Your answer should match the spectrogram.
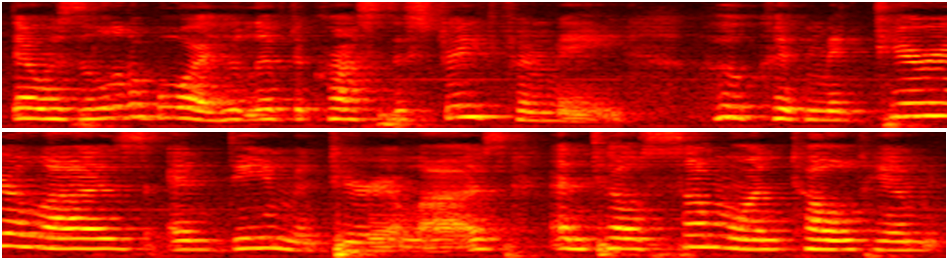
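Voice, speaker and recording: A woman's voice: fairly high pitch, vocal fry, a little mellow. A woman on a discussion panel, telling anecdotes in a reflective way. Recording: echoey room, distant mic, faint noise.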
